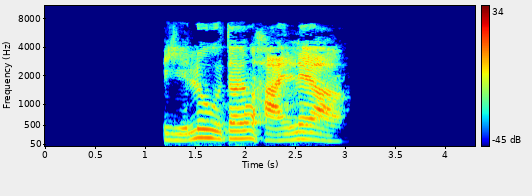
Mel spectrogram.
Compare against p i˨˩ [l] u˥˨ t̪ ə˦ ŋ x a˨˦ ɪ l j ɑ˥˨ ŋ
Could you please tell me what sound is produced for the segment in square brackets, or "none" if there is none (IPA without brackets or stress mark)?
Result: l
